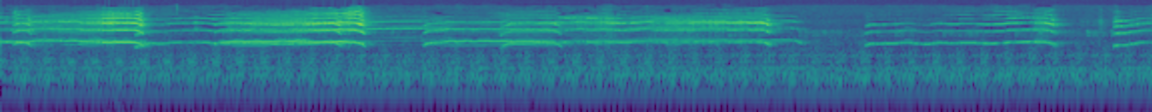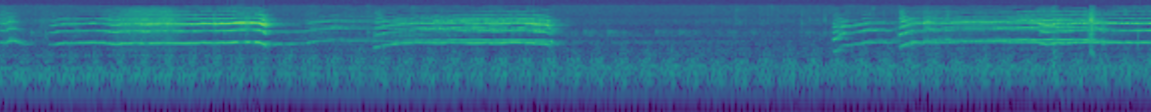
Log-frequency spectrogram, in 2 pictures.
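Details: Gyrfalcon hybrid in a falcon breeding setting utters a rapid series of short, bent whining calls, then a quieter pause, then more drawn-out wails, over a constant low droning hum.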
